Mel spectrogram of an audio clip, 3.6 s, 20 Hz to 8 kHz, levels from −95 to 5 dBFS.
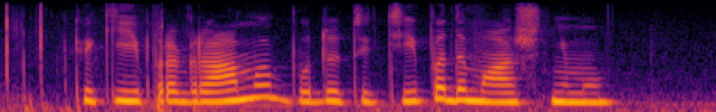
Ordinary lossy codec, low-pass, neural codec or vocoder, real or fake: none; 7.2 kHz; none; real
